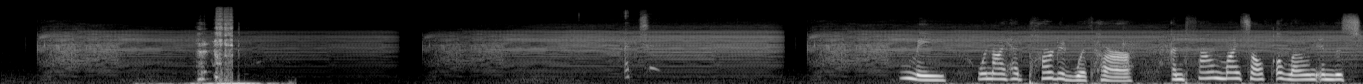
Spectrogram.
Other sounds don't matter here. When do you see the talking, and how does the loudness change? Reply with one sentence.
You can hear the talking from 9.0 to 13.6 s, at a steady volume.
